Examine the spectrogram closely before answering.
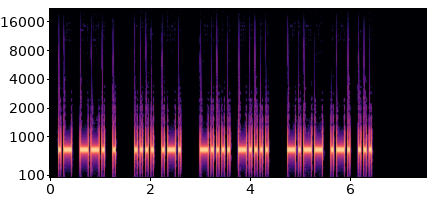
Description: Morse code, heard as a keyed tone, about 22 wpm, 700 Hz. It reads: AGE HR 66 YRS
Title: Practice QSO - Exchange 3 - More Info - 22wpm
